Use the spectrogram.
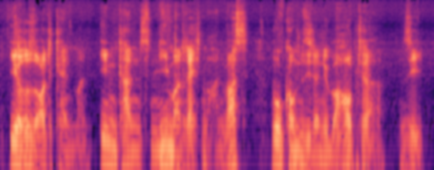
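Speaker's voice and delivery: contemptuous manager. A narrator's reading. Manager berates the foreigner, loud and contemptuous. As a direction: sneer it loudly at him.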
